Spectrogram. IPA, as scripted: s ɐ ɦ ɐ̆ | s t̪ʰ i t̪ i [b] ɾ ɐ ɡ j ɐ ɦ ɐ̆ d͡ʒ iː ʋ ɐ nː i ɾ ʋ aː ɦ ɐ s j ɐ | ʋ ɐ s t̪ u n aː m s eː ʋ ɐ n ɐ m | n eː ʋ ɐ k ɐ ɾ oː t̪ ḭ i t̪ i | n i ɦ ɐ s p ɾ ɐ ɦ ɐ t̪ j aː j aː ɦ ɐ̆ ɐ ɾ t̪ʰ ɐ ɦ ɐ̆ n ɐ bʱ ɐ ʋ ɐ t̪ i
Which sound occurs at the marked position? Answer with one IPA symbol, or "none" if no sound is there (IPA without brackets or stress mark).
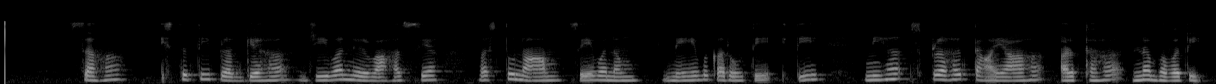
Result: p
